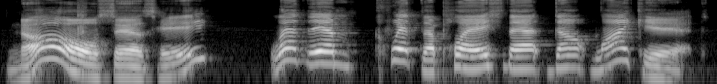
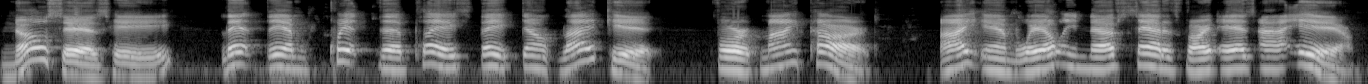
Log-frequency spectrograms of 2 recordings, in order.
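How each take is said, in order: First: First read. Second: Slow, louder, put-on voice for the porcupine's refusal; slow, louder put-on porcupine voice on the reread; he drags out the porcupine's smug refusal. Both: Shown as a demonstration. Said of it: "let me read that again".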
